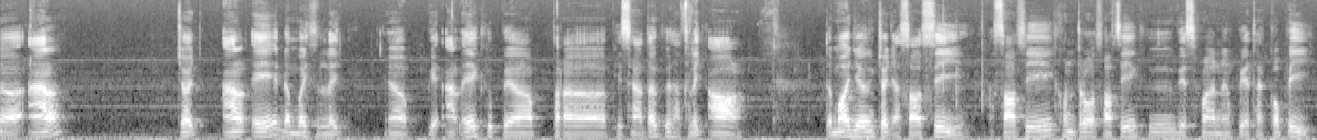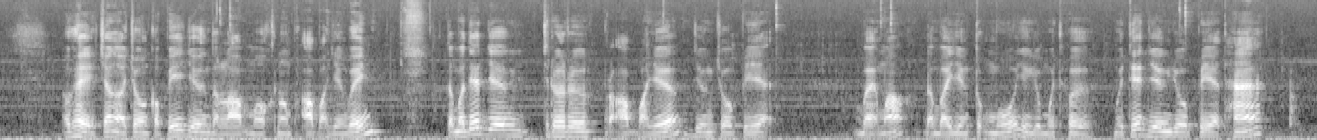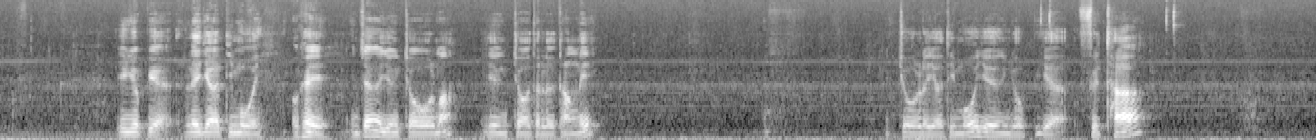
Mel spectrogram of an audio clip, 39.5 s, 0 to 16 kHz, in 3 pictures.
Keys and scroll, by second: 9.2 ctrl+c.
